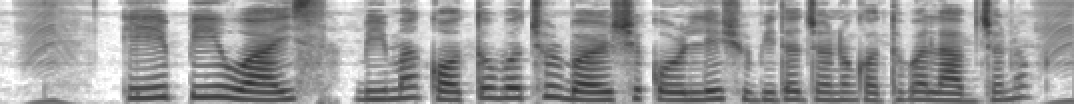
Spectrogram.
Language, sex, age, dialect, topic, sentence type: Bengali, female, 18-24, Northern/Varendri, banking, question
